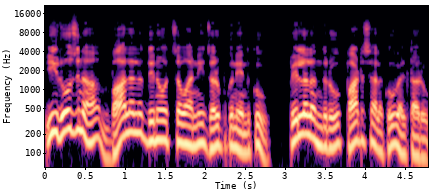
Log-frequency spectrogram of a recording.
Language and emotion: Telugu, neutral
